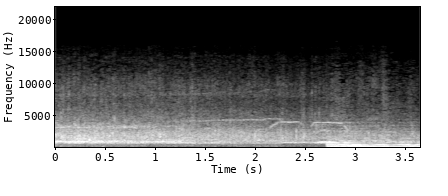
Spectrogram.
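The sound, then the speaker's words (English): An audience claps steadily, a dense crackle of many hands filling the space, until a loud sustained organ chord swells in underneath near the end. “Come on, clap them hands and scream hallelujah.”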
